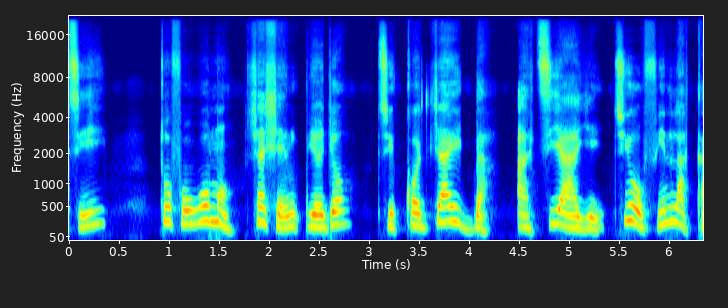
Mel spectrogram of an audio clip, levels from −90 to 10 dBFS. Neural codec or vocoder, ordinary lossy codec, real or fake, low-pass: autoencoder, 48 kHz, 32 numbers a frame, DAC-VAE, trained on Japanese speech; none; fake; none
